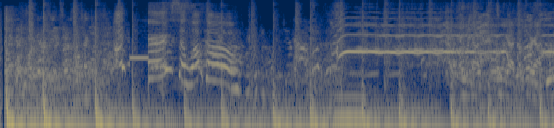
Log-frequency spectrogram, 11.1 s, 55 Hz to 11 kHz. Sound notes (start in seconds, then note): 6.6 screaming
